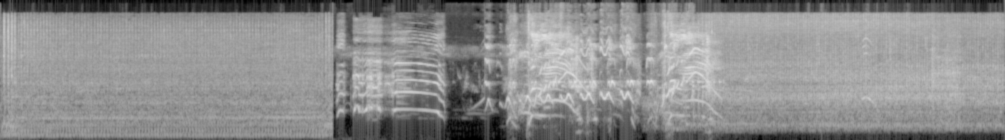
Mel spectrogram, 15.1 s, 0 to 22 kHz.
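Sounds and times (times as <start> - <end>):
engine running: 0.0 - 5.0, 10.8 - 15.0
rooster crowing: 5.0 - 11.0.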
